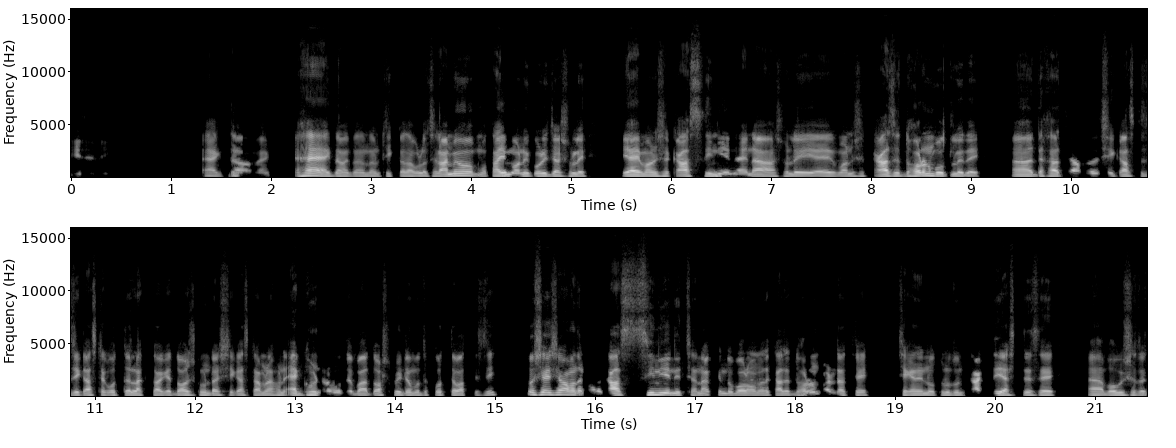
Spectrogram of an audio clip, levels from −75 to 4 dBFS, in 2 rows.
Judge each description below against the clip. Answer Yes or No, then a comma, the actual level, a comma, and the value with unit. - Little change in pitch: Yes, narrow, 2.3 semitones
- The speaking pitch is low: Yes, low, 130 Hz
